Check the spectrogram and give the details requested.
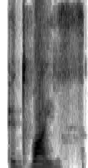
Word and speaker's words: advise: The noun advice ends with a soft S sound, so it's pronounced advice, while the verb ends with a Z sound and it's pronounced advise.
